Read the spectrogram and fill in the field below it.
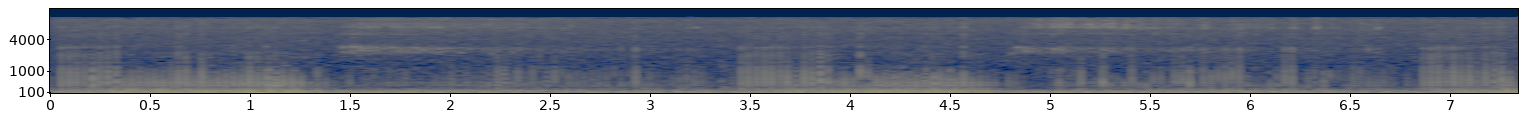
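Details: Relaxed, happy house cat purring steadily, a low throbbing drone rising and falling with its breathing across several cycles, with a light airy hiss over the rumble.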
